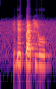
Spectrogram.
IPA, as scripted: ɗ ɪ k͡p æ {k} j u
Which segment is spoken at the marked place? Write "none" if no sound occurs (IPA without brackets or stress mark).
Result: k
